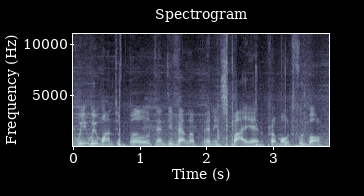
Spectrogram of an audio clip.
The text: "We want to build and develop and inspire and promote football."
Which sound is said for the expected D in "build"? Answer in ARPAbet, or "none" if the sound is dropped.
D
